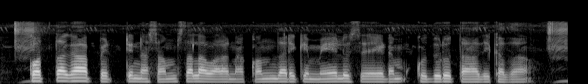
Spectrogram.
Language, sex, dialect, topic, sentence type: Telugu, male, Southern, banking, statement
